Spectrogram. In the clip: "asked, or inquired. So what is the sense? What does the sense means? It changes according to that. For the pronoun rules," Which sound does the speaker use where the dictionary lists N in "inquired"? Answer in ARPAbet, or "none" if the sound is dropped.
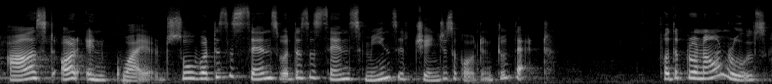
N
